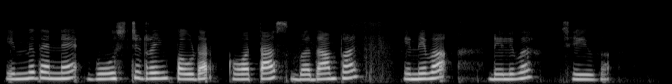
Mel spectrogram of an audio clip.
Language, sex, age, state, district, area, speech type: Malayalam, female, 18-30, Kerala, Kozhikode, urban, read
